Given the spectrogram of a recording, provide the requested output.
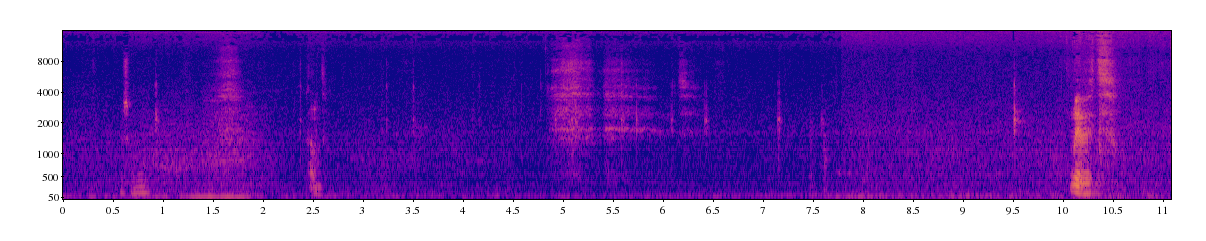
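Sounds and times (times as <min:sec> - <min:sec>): low hum: 0:06.2 - 0:11.0.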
